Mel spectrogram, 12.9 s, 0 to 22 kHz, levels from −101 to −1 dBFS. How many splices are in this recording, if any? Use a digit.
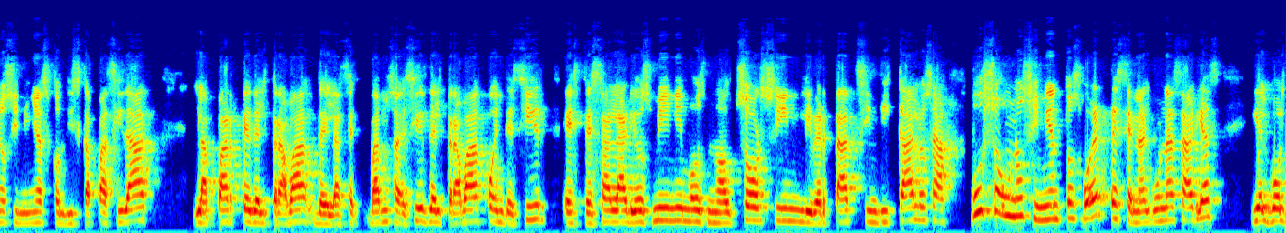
3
